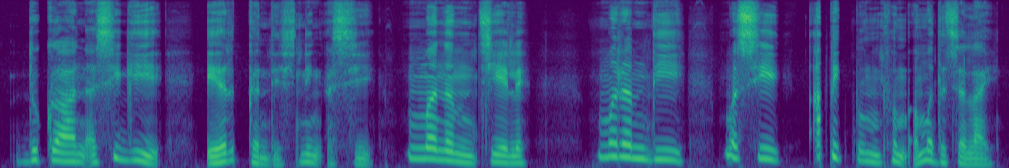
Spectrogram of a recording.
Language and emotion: Manipuri, disgusted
